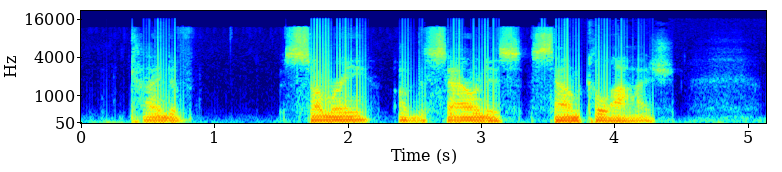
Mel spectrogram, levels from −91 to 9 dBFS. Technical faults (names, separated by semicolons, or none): block size mismatch (truncated); adaptive stream starting at a low bitrate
